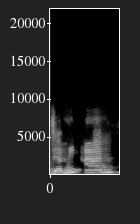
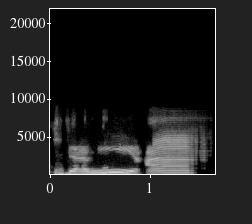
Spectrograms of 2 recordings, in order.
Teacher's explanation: Fathah tanwinnya dibaca fathah saja 2 harokat.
